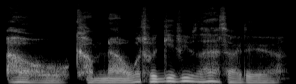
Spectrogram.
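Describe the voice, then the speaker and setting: An arrogant, menacing vampire warrior, acted by a man in an audio roleplay, speaking low and unhurried. He is theatrical and haughty, suave with his companion, and the sound is close and dry. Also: husky, no room sound. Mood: amused disdain. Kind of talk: dramatic roleplay monologue, addressing a listener.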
